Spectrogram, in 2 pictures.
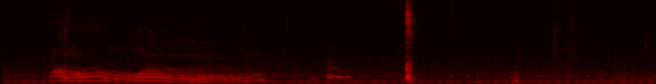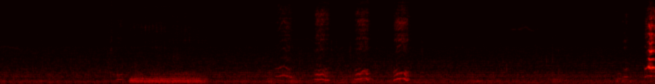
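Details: Young puppies making cute little sounds: a wavering, high whine lasting about two seconds opens, followed by scattered brief squeaks, a short low grumbling growl, then several quick high yips and whimpers against a quiet background.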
